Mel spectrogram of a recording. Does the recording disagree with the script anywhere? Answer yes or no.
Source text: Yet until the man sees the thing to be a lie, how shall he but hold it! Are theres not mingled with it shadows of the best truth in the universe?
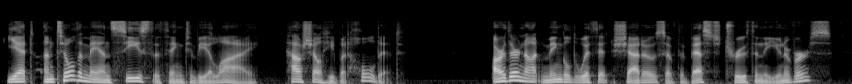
yes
